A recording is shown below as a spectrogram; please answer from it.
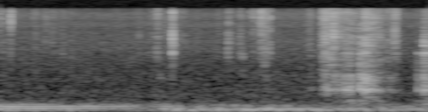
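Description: Fingers handling and pressing a paper pocket on a table, with a light click and then a short paper rustle near the end, over a steady low hum.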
